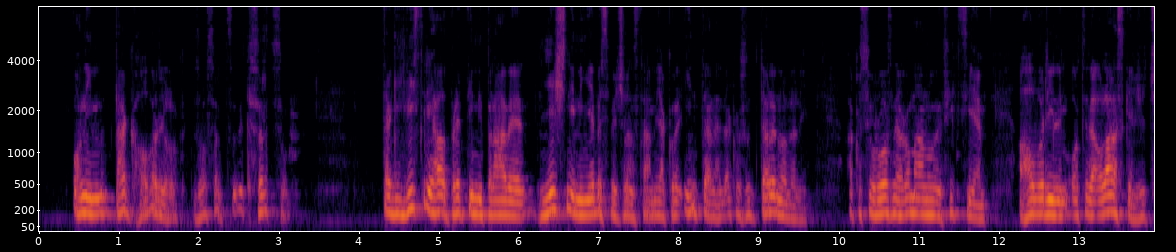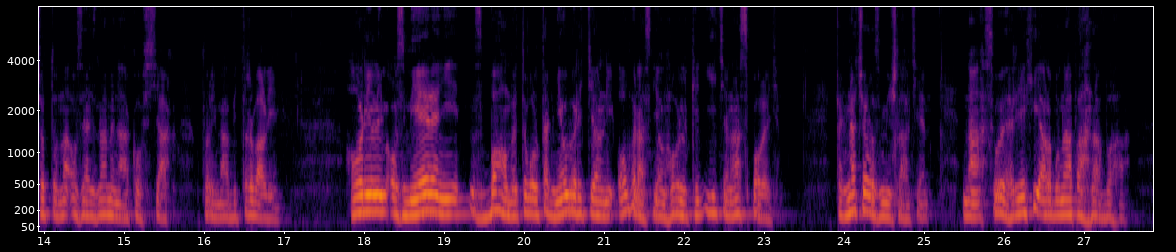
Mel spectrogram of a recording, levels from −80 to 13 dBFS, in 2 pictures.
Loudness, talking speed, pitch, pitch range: -26 LUFS, 155 wpm, 150 Hz, 135-170 Hz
